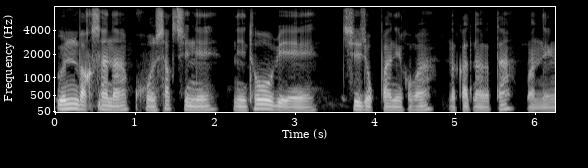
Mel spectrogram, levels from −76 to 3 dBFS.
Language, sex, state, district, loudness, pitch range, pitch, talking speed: Garo, male, Meghalaya, South Garo Hills, -20 LUFS, 90-110 Hz, 95 Hz, 75 wpm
